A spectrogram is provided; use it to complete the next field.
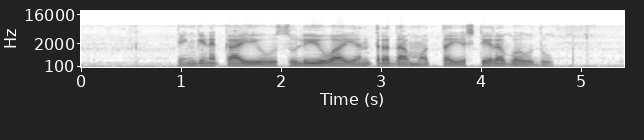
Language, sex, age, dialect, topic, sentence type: Kannada, male, 25-30, Central, agriculture, question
